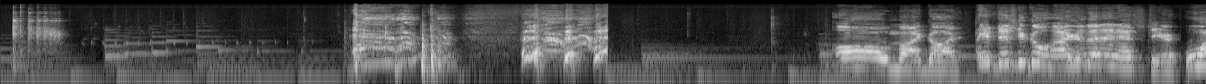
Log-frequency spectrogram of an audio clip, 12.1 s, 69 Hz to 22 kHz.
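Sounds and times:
soft background music: 0.0s - 4.6s, 5.2s - 12.0s
man clearing throat: 3.5s - 4.6s, 5.2s - 6.1s.

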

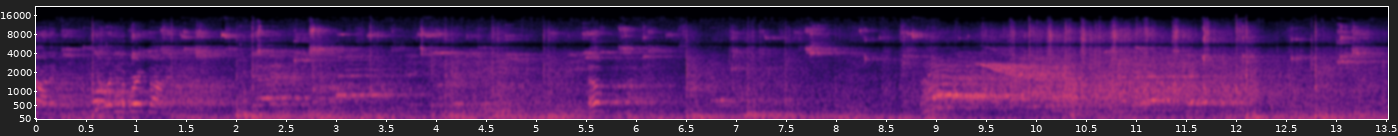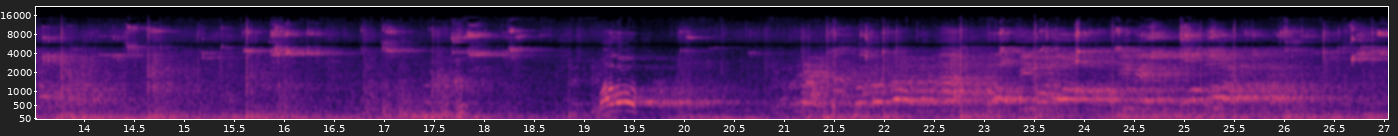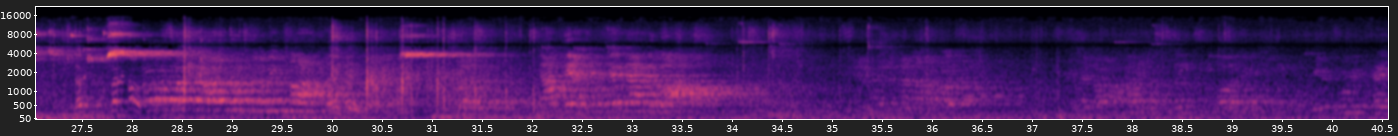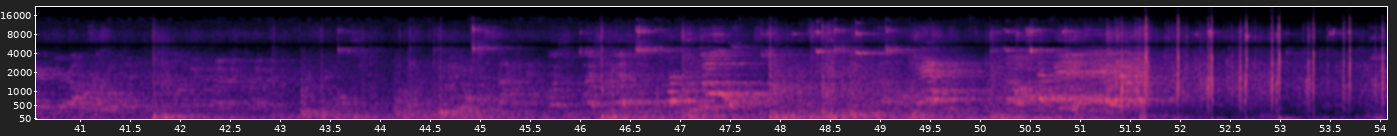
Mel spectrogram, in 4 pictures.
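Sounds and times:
basketball bouncing on hardwood floor: 1.4s - 5.4s, 6.5s - 7.6s, 12.0s - 16.1s, 46.2s - 46.4s, 47.8s - 49.1s
people shouting in a gymnasium: 8.7s - 12.3s, 21.0s - 28.9s, 46.9s - 51.7s.

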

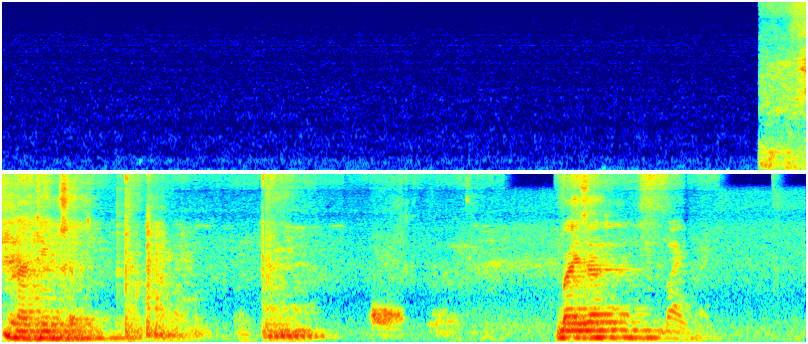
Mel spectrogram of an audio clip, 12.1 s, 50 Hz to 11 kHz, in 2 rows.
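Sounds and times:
person's voice over video call: 5.7s - 11.4s.

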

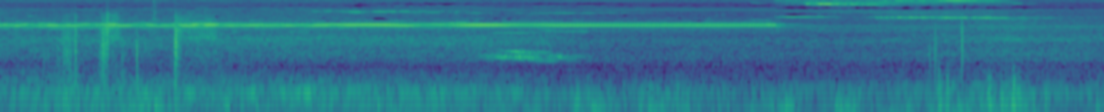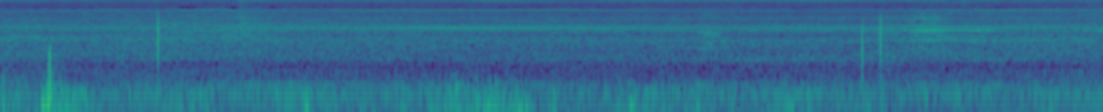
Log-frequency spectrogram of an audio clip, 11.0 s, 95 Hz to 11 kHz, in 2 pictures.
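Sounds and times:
high-pitched train squeal: 0.0s - 5.5s.

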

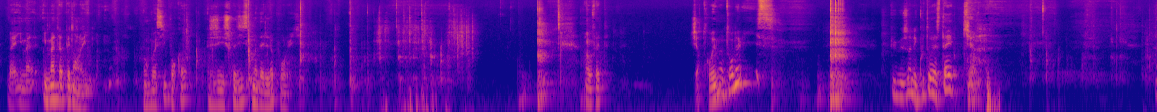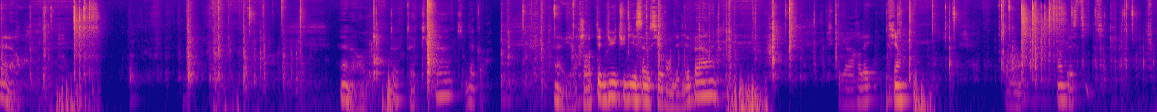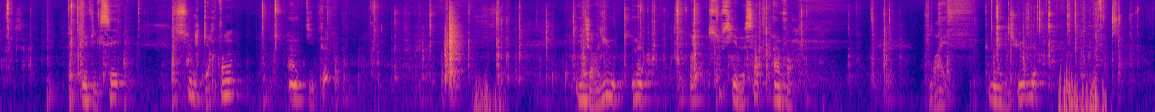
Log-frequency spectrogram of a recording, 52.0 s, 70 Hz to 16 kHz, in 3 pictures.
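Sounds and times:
plastic packaging rustling: 4.6s - 7.2s, 14.5s - 23.7s, 24.9s - 52.0s
small clicks and rustles: 30.8s - 36.0s.

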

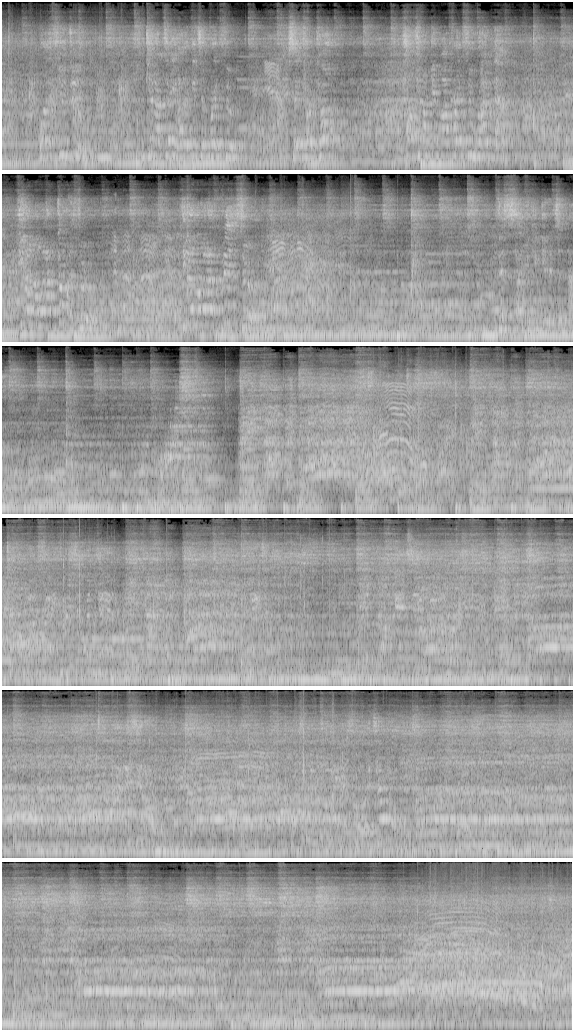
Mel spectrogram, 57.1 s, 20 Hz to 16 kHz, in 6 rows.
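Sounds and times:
crowd cheering: 0.0s - 2.7s, 7.9s - 18.4s, 19.3s - 50.7s, 53.0s - 57.0s
gospel music playing: 0.0s - 57.0s.

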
